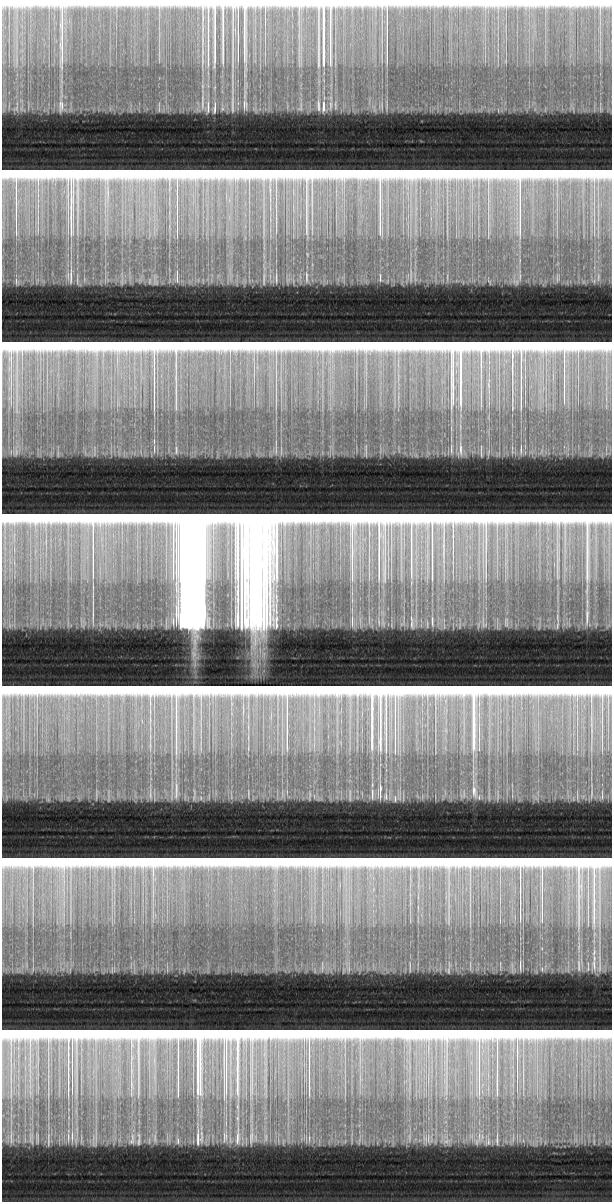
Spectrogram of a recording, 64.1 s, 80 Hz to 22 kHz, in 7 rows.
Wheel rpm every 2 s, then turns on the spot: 220, 230, 230, 230, 230, 220, 230, 230, 240, 230, 230, 230, 230, 230, 200, 90, 210, 240, 230, 230, 220, 230, 230, 230, 280, 240, 230, 230, 230, 230, 230, 230.
none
